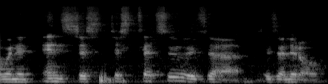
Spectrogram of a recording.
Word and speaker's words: Tetsu: pronounced different ways yeah tetsu is is the way to pronounce it for philosophy but you can also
